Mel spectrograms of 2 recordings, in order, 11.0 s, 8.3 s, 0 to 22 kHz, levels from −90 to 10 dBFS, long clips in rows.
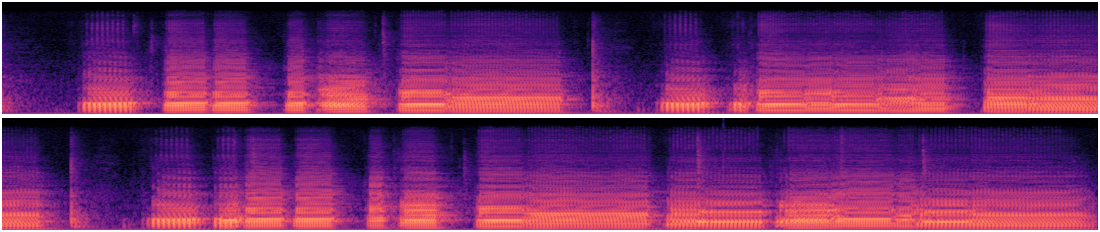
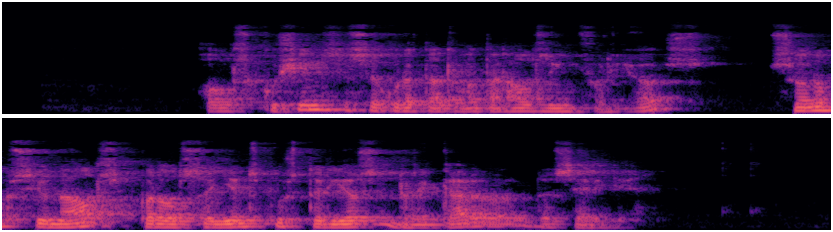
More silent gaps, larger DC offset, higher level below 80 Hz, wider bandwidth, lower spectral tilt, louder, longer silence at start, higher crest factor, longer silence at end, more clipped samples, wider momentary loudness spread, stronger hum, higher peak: neither; first, 0.5% vs under 0.1%; first, -36 dBFS vs -58 dBFS; first, 14.5 kHz vs 10 kHz; first, -8 dB/octave vs -6 dB/octave; first, -17 LUFS vs -29 LUFS; second, 0 s vs 1 s; about the same, 14 dB vs 18 dB; second, 0 s vs 0.95 s; neither; second, 6 LU vs 12 LU; neither; first, -2 dBFS vs -12 dBFS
